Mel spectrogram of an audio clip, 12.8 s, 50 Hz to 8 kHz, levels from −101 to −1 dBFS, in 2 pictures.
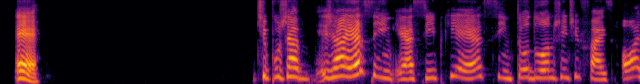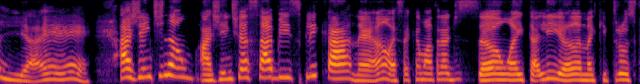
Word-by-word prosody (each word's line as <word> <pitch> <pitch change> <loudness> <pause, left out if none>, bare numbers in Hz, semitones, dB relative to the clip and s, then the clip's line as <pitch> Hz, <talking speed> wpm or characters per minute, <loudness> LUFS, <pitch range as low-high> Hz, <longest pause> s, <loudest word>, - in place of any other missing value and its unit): É. - - +10 2.2
Tipo, 315 -3 -4
já 320 +2 +5 0.3
já 320 +5 +6
é 340 +4 +9
assim 315 - -8
é 235 - -3
assim, 270 +3 -3
porque 350 +6 -12
é 265 -3 0
assim, 305 -5 -10
todo 275 +1 -7
ano 275 0 +1
a - - -9
gente 305 +1 -12
faz 220 -5 -3
olha, 240 - -1
é, 220 -5 -6 0.3
a 285 +2 +6
gente 310 +5 -6
não, 315 -7 +1
a 195 -1 0
gente 230 +5 -5
já 290 0 -1
sabe 295 +1 +1
explicar, 265 -5 +1
né. 185 -2 -2
"Não, 250 - -2
essa 185 +2 -6
aqui 200 +3 -15
é - - -7
uma 215 -1 -3
tradição, 210 -2 -2
a 200 - +2
italiana 205 -1 -1
que 200 +1 -11
trouxe, 210 -1 -3
250 Hz, 175 wpm, -27 LUFS, 210-295 Hz, 2.2 s, É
